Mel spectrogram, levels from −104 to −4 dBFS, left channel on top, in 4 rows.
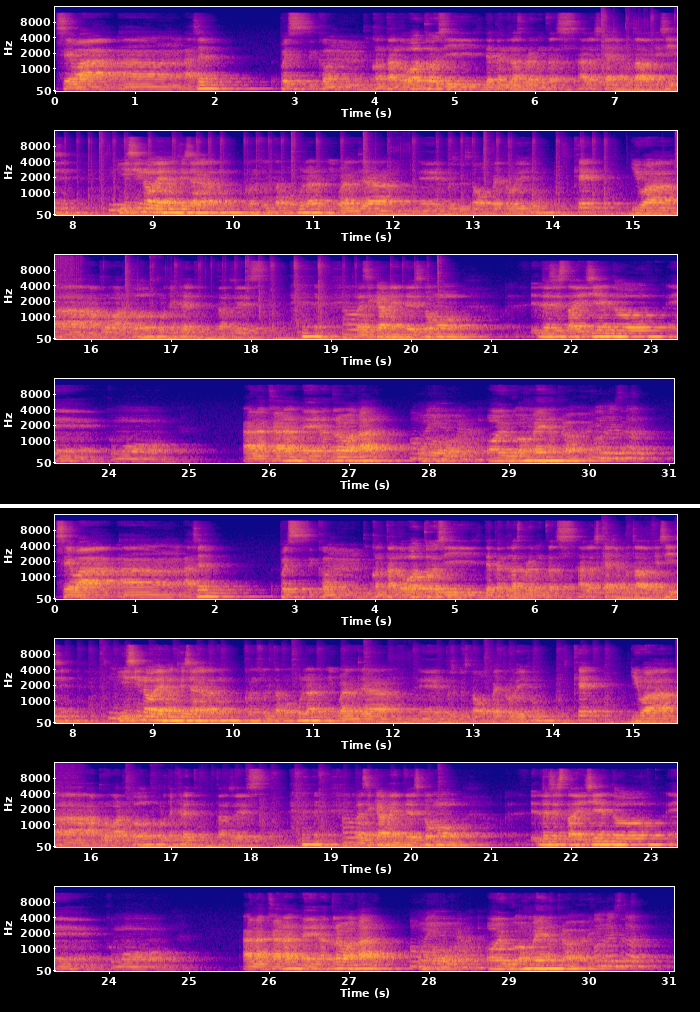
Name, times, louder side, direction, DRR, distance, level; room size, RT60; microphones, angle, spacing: voice 1, 0.0-2.0 2.8-8.0 8.5-14.0 14.3-14.6 15.0-18.1 18.5-20.6 21.5-24.7 25.7-27.4 27.9-28.4 28.7-30.1, equal, 15° right, -2 dB, 0.4 m, -28 dB
sound 1, 6.8-20.7, left 1 dB, 45° left, 0.4 m, -41 dB
voice 2, 8.4-8.9 19.1-19.9 27.7-28.7 29.6-30.6, equal, 80° right, -1 dB, 0.8 m, -39 dB
5.0 x 2.1 x 2.5 m, 1.2 s
head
